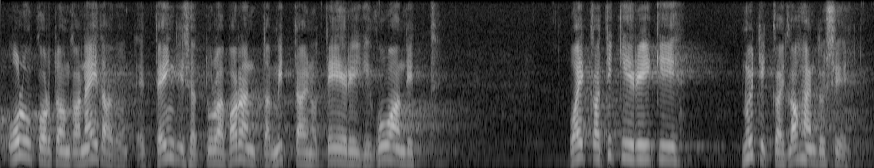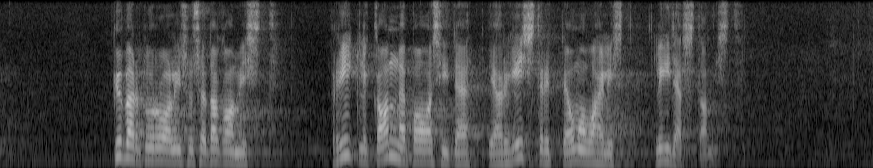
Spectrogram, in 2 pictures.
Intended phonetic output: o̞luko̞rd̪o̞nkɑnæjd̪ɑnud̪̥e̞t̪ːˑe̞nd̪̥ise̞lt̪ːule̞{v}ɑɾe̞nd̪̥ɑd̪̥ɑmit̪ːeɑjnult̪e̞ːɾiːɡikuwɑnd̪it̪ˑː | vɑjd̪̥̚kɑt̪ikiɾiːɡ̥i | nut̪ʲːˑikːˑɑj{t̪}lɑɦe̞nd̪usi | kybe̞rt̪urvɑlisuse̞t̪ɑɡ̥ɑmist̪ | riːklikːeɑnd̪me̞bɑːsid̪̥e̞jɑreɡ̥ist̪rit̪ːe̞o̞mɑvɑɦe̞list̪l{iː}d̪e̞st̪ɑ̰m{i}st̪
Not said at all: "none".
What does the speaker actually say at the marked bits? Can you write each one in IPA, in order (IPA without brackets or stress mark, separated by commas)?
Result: b, d̪, iː, i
